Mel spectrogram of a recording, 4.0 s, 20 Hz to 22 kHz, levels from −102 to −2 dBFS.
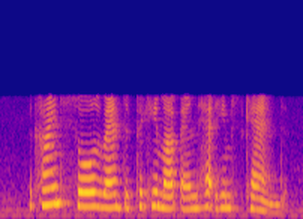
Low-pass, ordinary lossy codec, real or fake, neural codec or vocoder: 3.6 kHz; none; real; none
